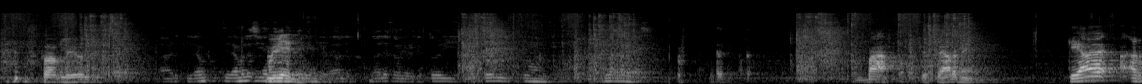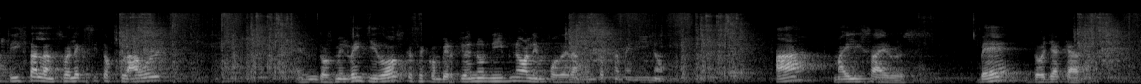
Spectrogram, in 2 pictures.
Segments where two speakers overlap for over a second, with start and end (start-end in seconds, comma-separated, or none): none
